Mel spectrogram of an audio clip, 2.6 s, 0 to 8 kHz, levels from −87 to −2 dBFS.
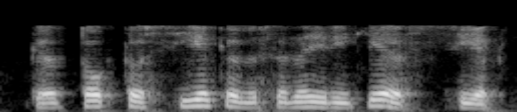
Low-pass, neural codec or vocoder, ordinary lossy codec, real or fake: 7.2 kHz; codec, 16 kHz, 16 kbps, FunCodec, trained on Chinese and English, 50 frames a second; AAC, 16 kbps; fake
